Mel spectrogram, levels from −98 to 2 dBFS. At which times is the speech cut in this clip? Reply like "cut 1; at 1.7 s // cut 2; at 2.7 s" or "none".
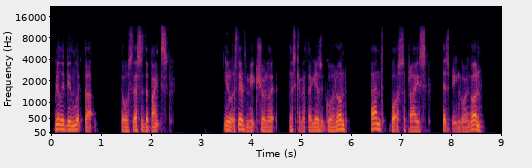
cut 1; at 3.9 s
